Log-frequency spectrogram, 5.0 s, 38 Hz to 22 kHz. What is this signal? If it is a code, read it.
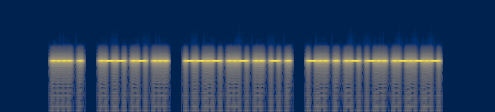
Morse code, heard as a keyed tone, about 44 wpm, 700 Hz. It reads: HE WAS QUITE DEAD.
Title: Sentences from Top 1500 Words 45wpm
